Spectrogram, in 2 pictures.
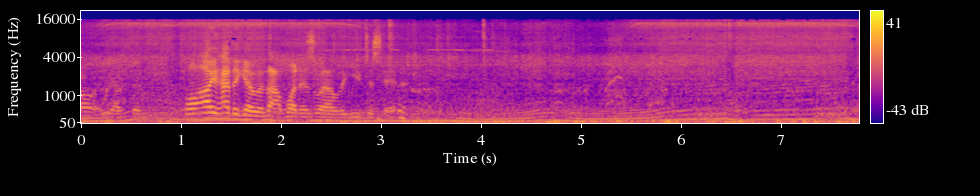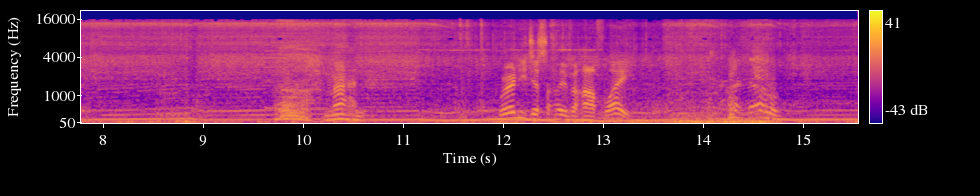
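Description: A racing car engine roars, its pitch rising and falling with gear changes.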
